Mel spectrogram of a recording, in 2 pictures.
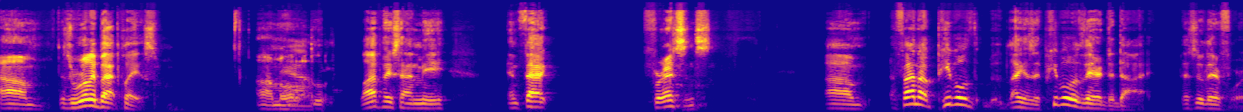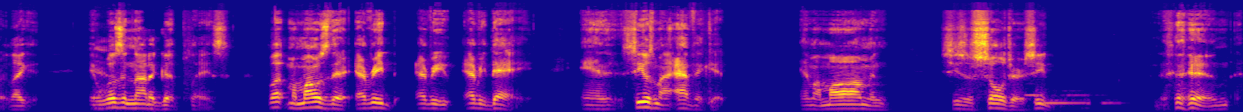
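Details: Adult man with aphasia following a stroke and traumatic brain injury, with a coma and later speech therapy, speaking in conversation.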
